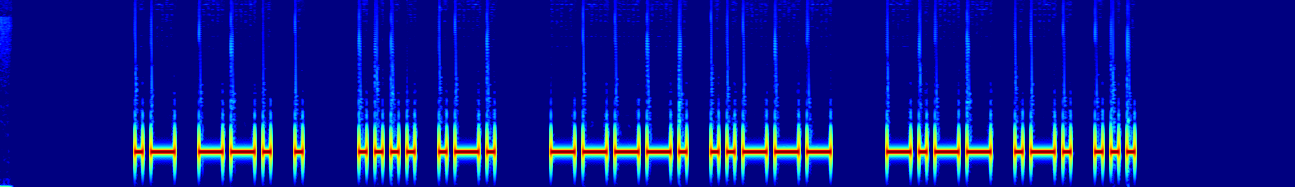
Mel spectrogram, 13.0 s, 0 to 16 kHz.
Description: Morse code, heard as a keyed tone, about 15 wpm, 700 Hz. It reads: AGE HR 92 YRS
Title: Practice QSO - Exchange 3 - More Info - 15wpm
